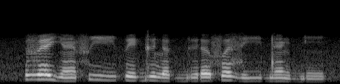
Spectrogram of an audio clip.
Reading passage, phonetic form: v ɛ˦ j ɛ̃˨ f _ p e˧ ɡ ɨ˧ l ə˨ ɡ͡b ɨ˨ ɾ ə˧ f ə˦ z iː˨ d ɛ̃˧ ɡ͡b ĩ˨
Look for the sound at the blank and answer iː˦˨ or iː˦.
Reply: iː˦˨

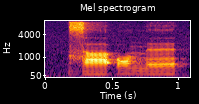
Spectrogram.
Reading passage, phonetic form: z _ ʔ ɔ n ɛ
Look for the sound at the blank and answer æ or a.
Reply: a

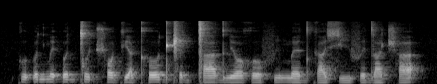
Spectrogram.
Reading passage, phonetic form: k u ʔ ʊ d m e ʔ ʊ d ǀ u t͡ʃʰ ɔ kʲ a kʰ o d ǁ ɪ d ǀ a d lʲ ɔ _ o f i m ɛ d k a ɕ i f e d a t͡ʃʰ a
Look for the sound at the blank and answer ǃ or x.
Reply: x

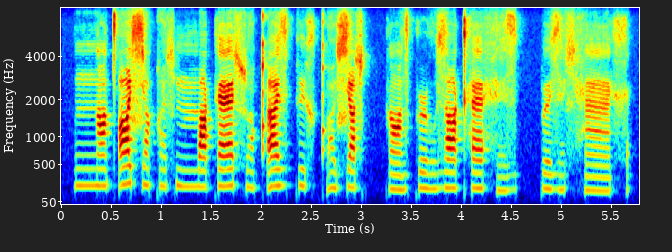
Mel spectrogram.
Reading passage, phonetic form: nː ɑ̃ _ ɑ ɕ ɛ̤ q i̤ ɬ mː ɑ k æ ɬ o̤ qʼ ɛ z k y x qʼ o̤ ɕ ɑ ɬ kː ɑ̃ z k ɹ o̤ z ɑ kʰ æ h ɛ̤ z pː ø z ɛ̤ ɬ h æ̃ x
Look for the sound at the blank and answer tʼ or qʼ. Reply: tʼ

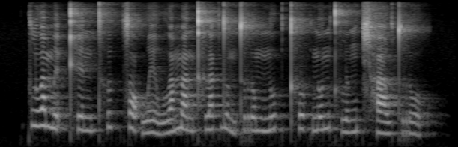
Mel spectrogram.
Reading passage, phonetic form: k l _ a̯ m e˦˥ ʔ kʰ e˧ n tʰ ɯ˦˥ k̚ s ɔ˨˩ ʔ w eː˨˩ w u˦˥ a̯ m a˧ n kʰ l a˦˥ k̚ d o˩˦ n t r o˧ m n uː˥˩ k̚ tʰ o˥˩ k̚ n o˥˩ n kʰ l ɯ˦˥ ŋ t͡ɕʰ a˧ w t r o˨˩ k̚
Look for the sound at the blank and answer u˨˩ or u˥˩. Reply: u˥˩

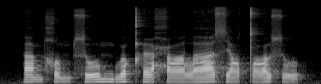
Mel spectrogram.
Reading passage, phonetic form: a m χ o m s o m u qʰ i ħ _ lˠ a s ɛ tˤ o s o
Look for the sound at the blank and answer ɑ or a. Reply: ɑ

